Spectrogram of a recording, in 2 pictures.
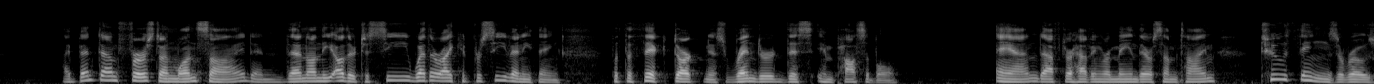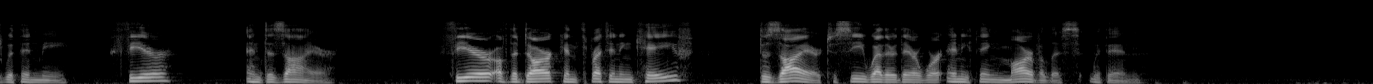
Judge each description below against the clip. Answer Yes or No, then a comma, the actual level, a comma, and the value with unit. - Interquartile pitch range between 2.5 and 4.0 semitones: No, average, 4.6 semitones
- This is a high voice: No, low, 125 Hz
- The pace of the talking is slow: Yes, slow, 125 wpm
